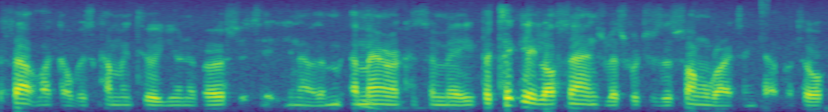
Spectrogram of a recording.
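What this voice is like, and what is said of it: Mixed English and American accent. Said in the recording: “You're from England? I couldn't tell by your accent. You sound just like us ... I thought you were from Niota, Tennessee there ... Yeah, or New York. It's between the two. It's a strange mixture ... I've still got that Hampshire”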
